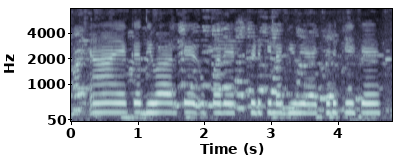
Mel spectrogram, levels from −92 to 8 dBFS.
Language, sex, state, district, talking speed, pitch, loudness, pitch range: Hindi, female, Rajasthan, Bikaner, 150 wpm, 245 Hz, -14 LUFS, 240-250 Hz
